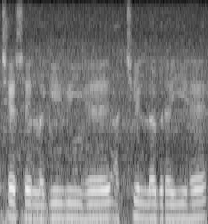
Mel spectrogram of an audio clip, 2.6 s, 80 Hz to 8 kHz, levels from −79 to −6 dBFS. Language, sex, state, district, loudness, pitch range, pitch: Hindi, male, Rajasthan, Bikaner, -19 LUFS, 140-145 Hz, 145 Hz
